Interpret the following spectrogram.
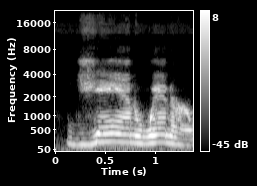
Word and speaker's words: Jan Wenner: Jan Wenner, note the pronunciation on that, Jan Wenner would be writing press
